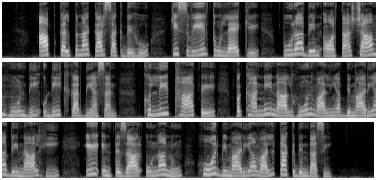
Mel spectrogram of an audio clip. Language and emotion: Punjabi, neutral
